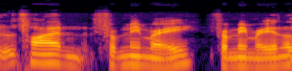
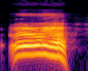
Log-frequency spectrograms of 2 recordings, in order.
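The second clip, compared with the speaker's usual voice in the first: high, loud groan of dismay; retold groan of dismay; 8 dB louder than usual. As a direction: let out a pained ugh. Retells panic calling her mum.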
